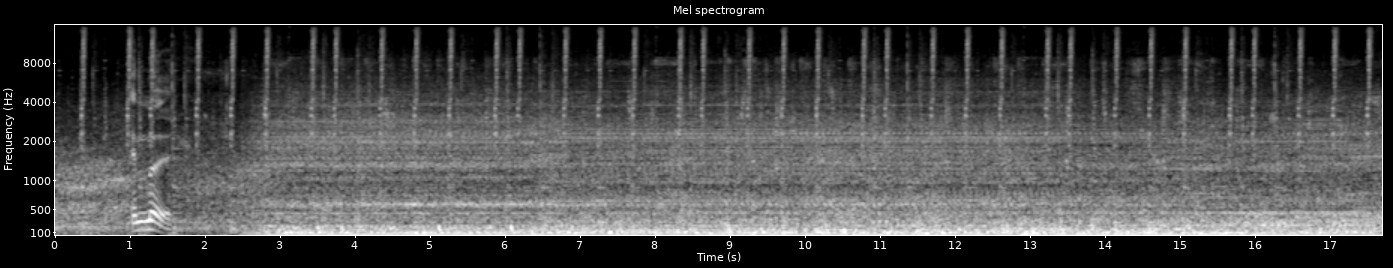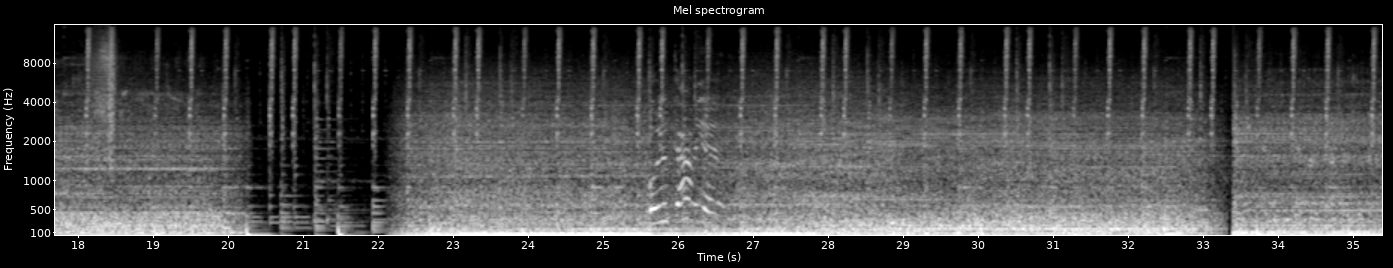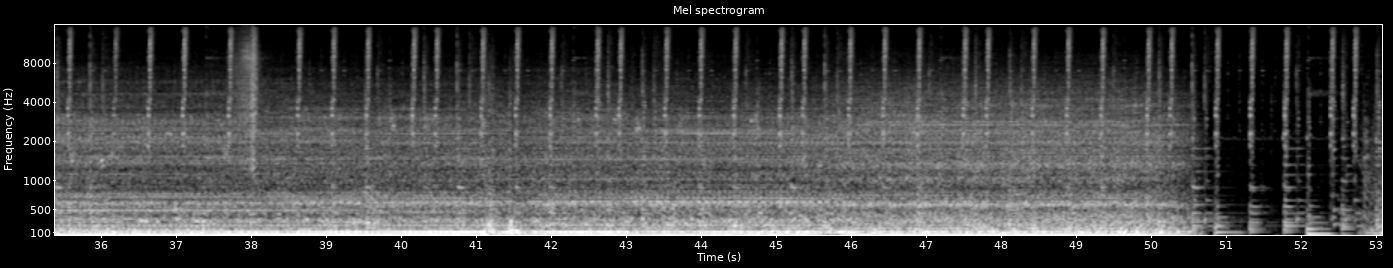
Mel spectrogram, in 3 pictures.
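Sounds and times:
road noise: 0:00.0 - 0:20.8, 0:21.4 - 0:51.2, 0:52.7 - 0:53.0
van engine drone: 0:00.0 - 0:51.3, 0:52.7 - 0:53.0.

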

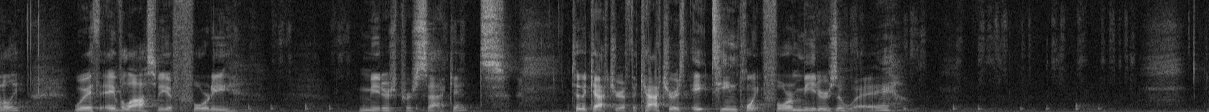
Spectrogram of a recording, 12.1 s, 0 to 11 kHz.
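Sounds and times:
marker squeaking on whiteboard: 0:02.5 - 0:03.7, 0:08.8 - 0:11.5.

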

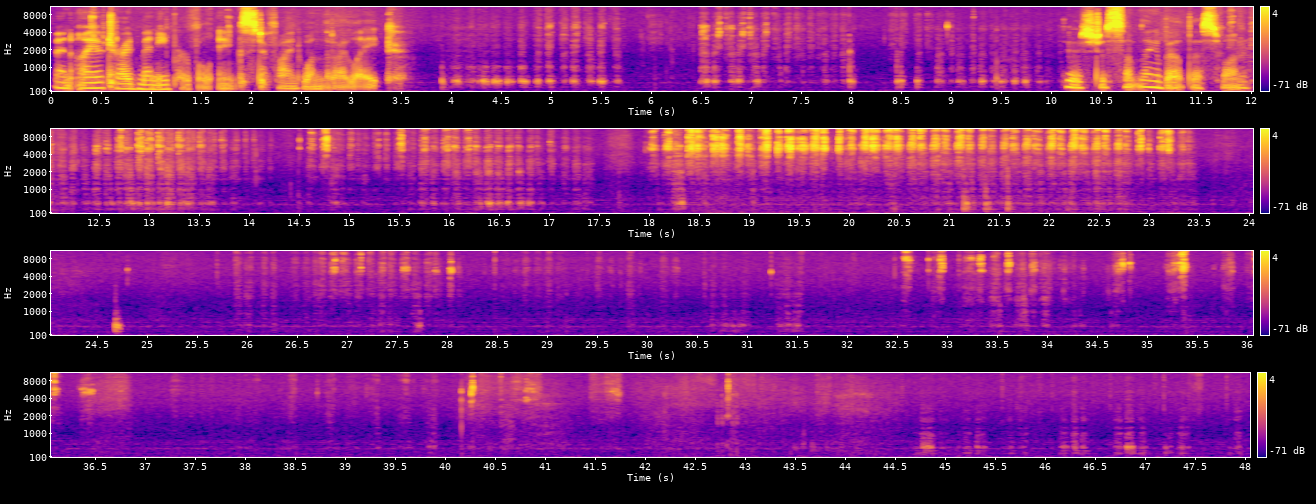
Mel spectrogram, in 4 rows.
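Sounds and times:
pen nib scratching on paper: 0:03.9 - 0:05.7, 0:06.5 - 0:10.1, 0:11.8 - 0:23.4, 0:25.9 - 0:28.2, 0:32.5 - 0:36.5, 0:44.8 - 0:48.0.

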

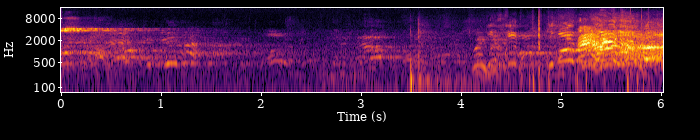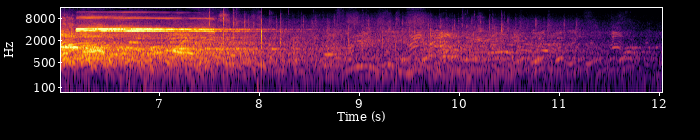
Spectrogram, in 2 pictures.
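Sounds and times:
players shouting: 0:04.2 - 0:08.3.

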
